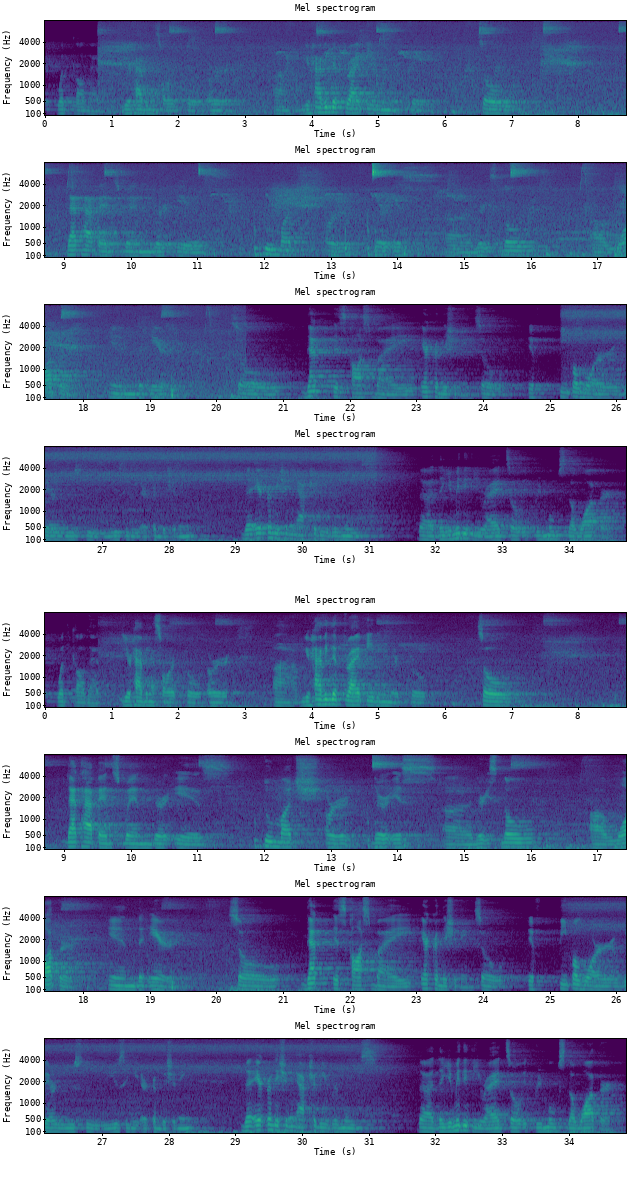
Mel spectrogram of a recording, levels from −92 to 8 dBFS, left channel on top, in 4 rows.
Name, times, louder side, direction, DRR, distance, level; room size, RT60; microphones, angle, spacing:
voice 1, 0.2-0.8 1.1-2.8 3.4-5.7 6.5-7.0 8.5-8.6 9.0-11.5 12.0-13.3 13.6-16.1 16.9-17.9 18.4-19.4 20.2-21.0 21.3-24.3 24.7-24.8 25.2-28.4 29.1-31.1 31.8-34.7, right 4 dB, 30° right, 9 dB, 0.4 m, -40 dB
sound 1, 0.8-20.4, left 9 dB, 50° left, 0.3 m, -45 dB
sound 2, 25.2-31.1, left 5 dB, 85° left, 0.9 m, -51 dB
13.0 x 7.2 x 3.1 m, 2.3 s
head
